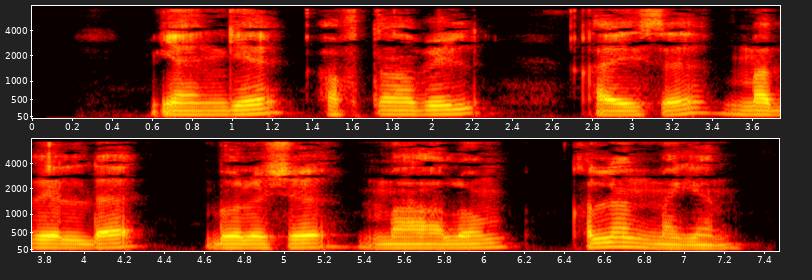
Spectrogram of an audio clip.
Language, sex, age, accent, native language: Uzbek, male, 18-24, Samarqand, Uzbek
